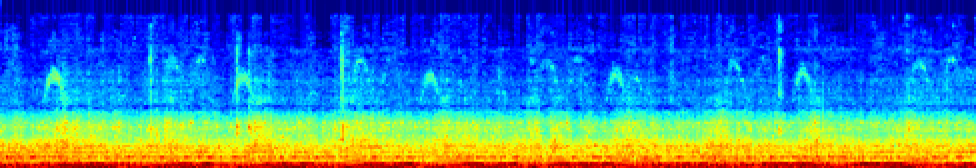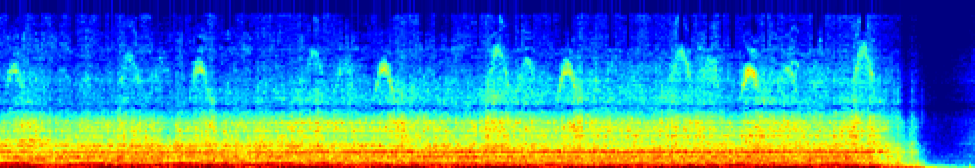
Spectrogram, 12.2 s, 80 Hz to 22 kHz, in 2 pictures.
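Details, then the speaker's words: 1955 Dodge Super Red Ram Hemi V8, 70 years old: the starter spins it evenly, about four compression pulses a second, without the earlier odd noise, and spark is present. "I can hear compression happening and it ain't making that weird noise it was earlier"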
